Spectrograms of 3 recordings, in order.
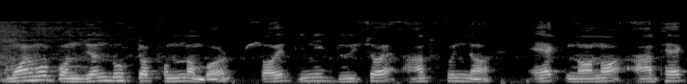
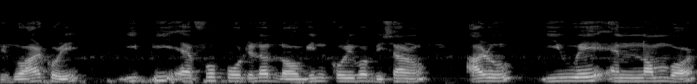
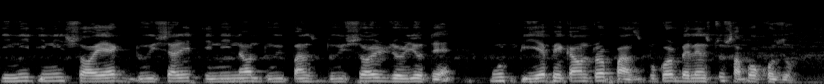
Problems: constant background noise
